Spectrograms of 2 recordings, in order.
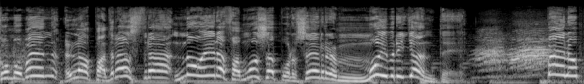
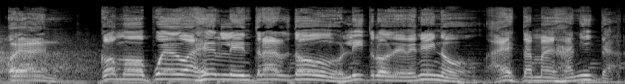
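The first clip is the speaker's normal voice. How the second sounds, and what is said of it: Old man character voice. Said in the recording (Spanish): “voz de hombre viejo”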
